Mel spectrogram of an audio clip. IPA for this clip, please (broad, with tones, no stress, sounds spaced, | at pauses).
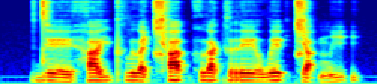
d eː˨˩ h a˧ j pʰ l ɯ˨˩ a̯ t͡ɕʰ a˦˥ t̚ h ɯ˧ a̯ k r eː˧ w e˥˩ ʔ t͡ɕ a˨˩ ʔ m i˦˥ ʔ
